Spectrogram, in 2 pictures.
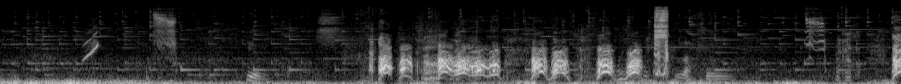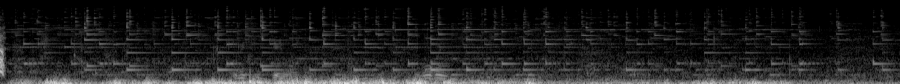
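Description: Wind blusters across an open hillside.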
